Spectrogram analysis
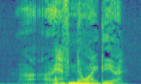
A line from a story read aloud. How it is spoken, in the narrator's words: Guy said through gritted teeth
